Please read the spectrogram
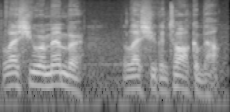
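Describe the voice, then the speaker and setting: An actor playing an ambitious, shrewd young mob underboss who talks in an even, controlled, businesslike way in a game cutscene. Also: male voice, mid-range voice, fast talker, slight background noise.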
